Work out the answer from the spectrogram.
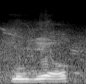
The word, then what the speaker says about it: Muyil: uh stopped here at muyil and that's how you pronounce it new year new that is really convenient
